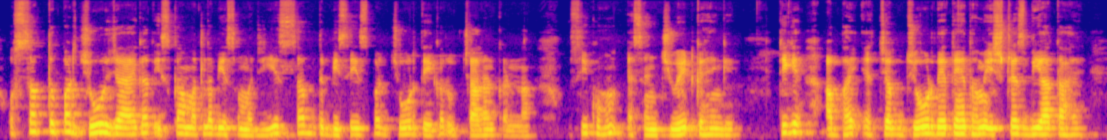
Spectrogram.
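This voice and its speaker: A vocabulary tutor with a fairly high voice teaches an exam-prep lesson, explaining patiently and spelling words out letter by letter. He keeps checking in with "okay" and calls his viewers his friends. A little hiss or hum is audible.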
